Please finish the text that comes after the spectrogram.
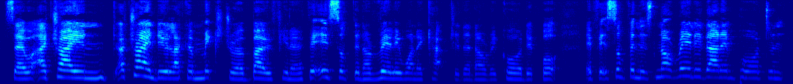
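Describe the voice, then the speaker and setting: A woman's voice: mid-range voice, fast talker, hardly any pauses, a bit bright. Casting: British woman host, easygoing chatty interviewer. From Britain. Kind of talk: casual interview chat.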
